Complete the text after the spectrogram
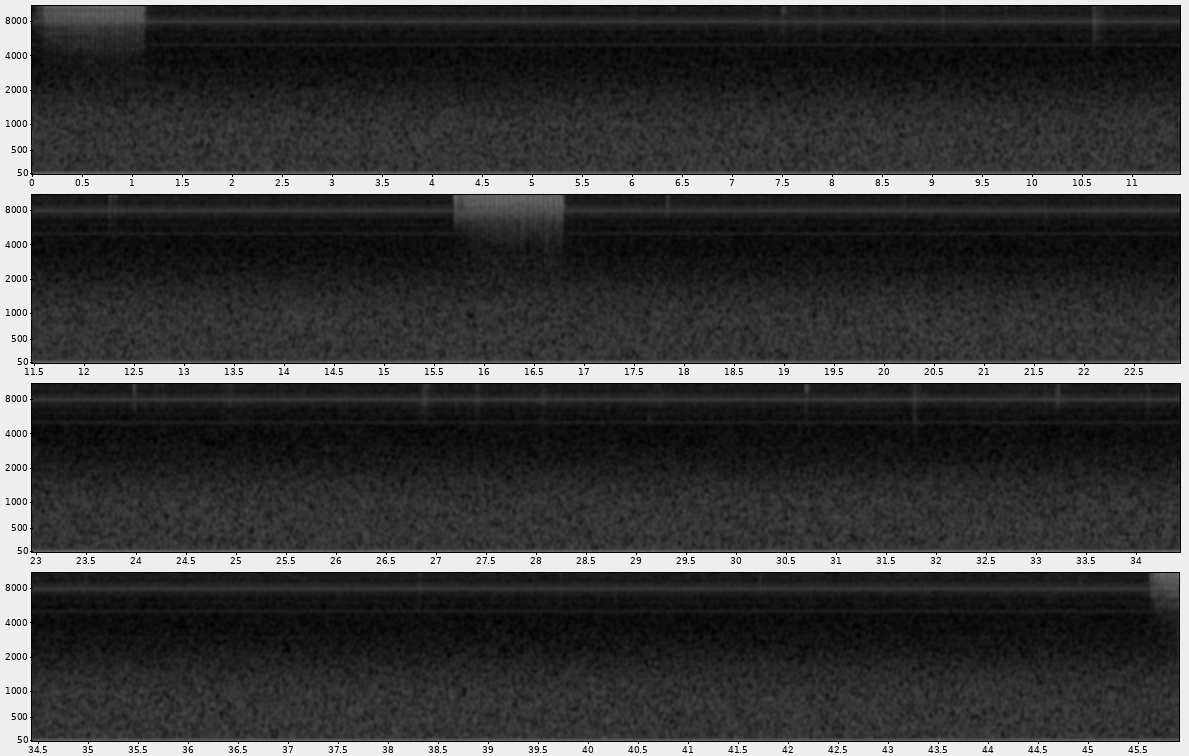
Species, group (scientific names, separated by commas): Leptophyes punctatissima, Orthoptera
